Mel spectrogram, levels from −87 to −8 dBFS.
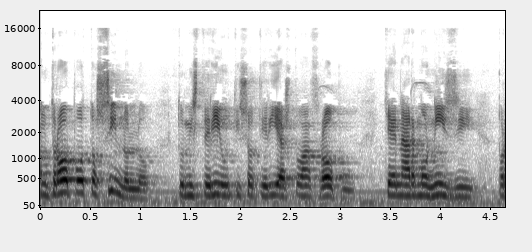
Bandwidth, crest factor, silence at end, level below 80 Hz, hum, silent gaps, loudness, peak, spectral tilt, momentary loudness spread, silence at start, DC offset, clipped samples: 16 kHz; 18 dB; 0 s; -46 dBFS; none; none; -20 LUFS; 0 dBFS; -5 dB/octave; 12 LU; 0 s; under 0.1%; under 0.1%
